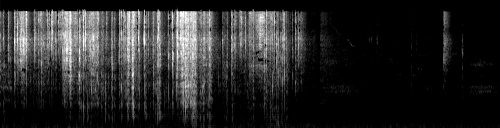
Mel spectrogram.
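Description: A trading-card pack's foil wrapper being torn open and crinkled in the hands, a dense crackling rip lasting about three and a half seconds, then only a few faint clicks of the cards being handled.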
